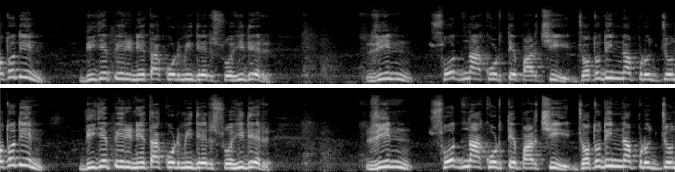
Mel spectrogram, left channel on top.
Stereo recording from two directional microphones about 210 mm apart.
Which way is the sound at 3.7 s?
45° right (ahead or behind).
